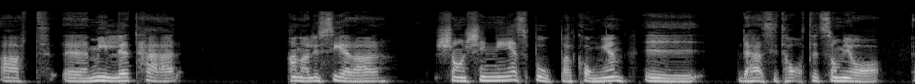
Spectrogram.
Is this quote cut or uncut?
cut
